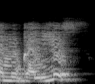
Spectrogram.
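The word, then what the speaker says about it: مكلِّف: and he is the mukallif. Remember these pronunciations very, very carefully. Mukallaf and mukallif. The people who understand Arabic, one vowel here and there makes a mistake. Totally different word.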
